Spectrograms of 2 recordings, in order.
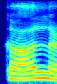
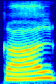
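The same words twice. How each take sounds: No difference in how they are said.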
